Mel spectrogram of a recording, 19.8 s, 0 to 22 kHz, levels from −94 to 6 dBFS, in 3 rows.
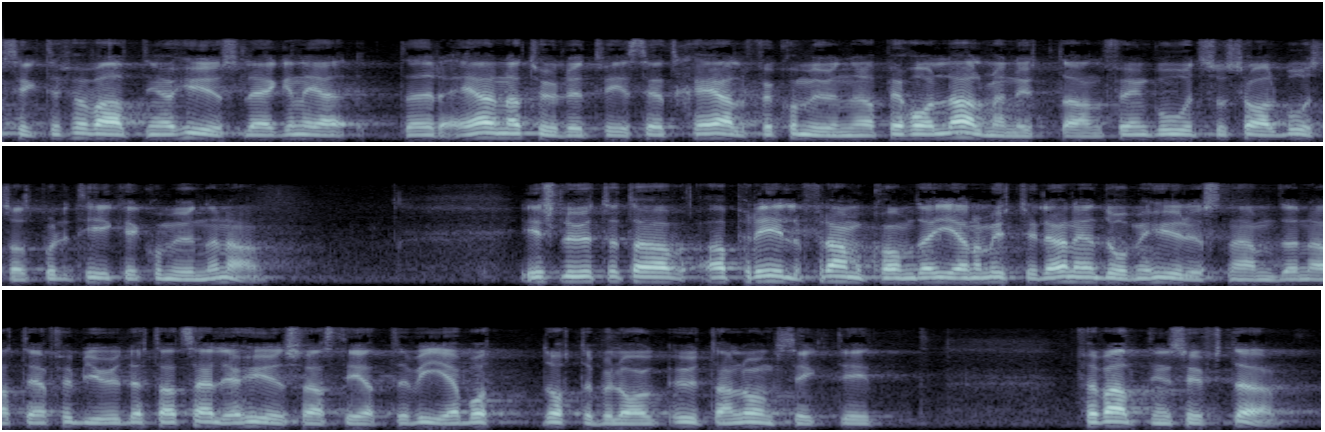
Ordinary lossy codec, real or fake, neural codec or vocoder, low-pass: none; real; none; 7.2 kHz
